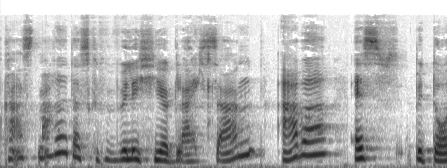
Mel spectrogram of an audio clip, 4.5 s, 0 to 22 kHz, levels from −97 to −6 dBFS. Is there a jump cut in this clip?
no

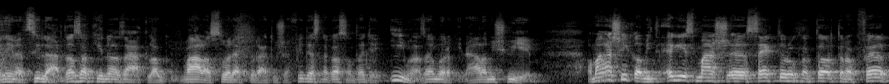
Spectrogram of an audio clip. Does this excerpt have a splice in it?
no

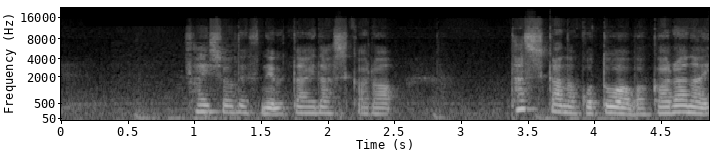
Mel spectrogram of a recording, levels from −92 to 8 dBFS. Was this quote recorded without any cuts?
yes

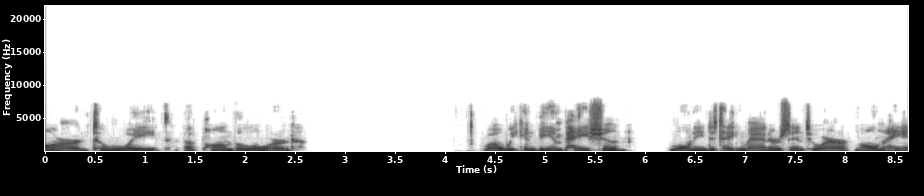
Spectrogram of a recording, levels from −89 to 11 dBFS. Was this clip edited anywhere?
no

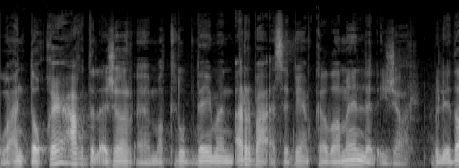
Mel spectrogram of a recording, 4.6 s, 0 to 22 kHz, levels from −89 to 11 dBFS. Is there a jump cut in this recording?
yes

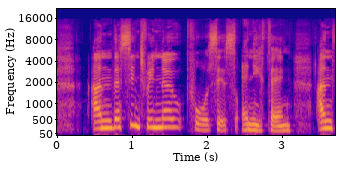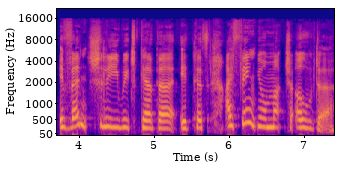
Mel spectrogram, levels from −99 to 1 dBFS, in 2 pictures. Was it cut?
yes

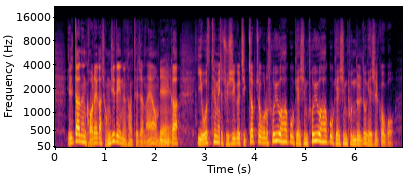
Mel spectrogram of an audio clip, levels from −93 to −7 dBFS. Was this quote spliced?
yes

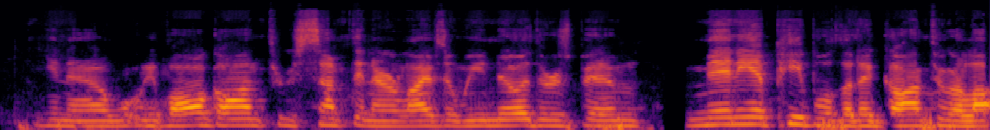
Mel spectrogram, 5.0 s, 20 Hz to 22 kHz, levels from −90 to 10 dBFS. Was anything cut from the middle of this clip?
yes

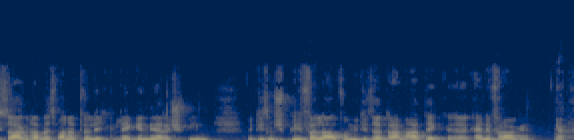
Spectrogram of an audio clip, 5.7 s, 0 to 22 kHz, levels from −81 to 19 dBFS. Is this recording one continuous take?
yes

